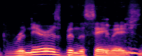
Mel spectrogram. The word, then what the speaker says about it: Rhaenyra: I I was telling Jude, it's funny that like the actress who plays Rhaenyra, did I pronounce that right? Rhaenyra? – Yes. Yeah, you got it right.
